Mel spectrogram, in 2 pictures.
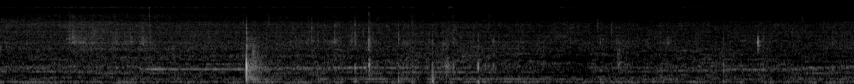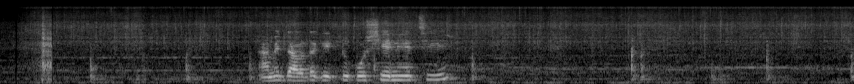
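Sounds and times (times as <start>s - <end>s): lentils sizzling in a frying pan: 0.0s - 6.8s, 8.7s - 17.0s.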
